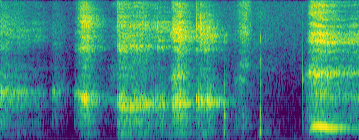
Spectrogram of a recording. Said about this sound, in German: Heute geht es um Schnarchen. Kennst du dieses Geräusch?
